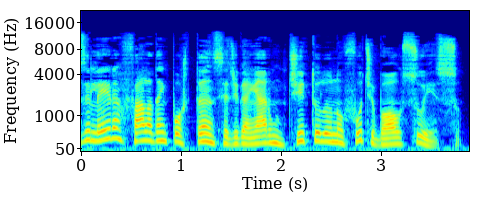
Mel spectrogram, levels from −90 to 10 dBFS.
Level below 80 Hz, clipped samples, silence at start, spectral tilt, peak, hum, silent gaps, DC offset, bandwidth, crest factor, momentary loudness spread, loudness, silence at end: -56 dBFS; under 0.1%; 0 s; -4.5 dB/octave; -6 dBFS; none; none; under 0.1%; 13 kHz; 18 dB; 6 LU; -24 LUFS; 0.1 s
